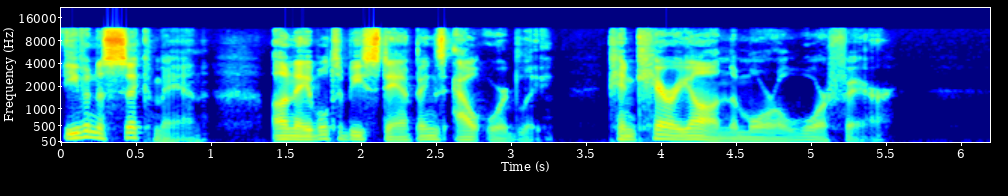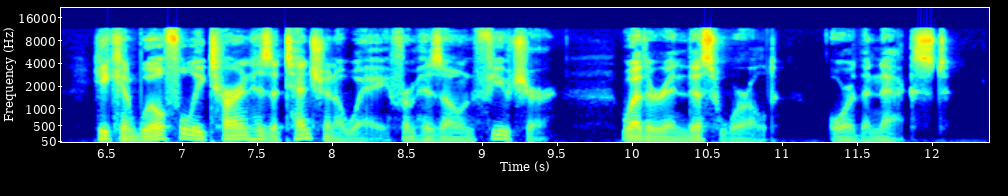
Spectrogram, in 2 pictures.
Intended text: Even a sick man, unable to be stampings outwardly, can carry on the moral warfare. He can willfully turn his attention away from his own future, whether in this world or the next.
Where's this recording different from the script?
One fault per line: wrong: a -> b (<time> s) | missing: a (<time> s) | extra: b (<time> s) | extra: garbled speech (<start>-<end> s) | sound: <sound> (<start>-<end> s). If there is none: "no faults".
no faults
